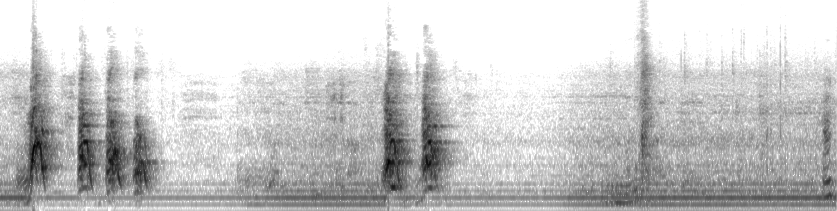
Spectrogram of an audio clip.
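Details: Minnie the dog lets out a quick string of four barks, a pause, then two more and a lone late bark, with low background noise and a steady hum between.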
